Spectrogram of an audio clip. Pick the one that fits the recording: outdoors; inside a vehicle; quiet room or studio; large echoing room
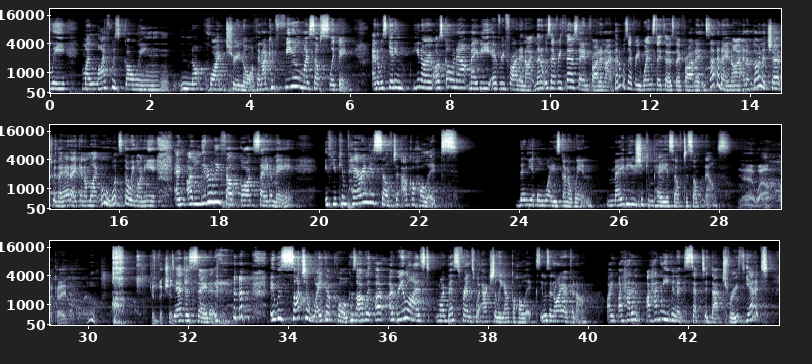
large echoing room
